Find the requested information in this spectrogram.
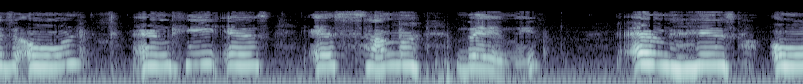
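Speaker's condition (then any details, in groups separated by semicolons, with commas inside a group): Cerebral palsy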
